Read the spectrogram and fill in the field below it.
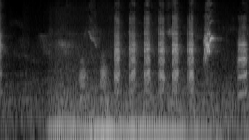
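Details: Javan myna chattering song, played to draw responses from other starlings: after a low background hum, a run of harsh, broadband rasping notes repeated roughly every quarter second, ending with a brief sharp squeak.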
